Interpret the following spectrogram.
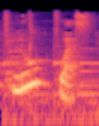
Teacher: Diucapkan luas. Bunyi U lemah dan a naik dan juga kuat. · Yang kedua adalah diftong menaik atau rising. Vokal pertama lebih lemah, vokal kedua lebih kuat.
